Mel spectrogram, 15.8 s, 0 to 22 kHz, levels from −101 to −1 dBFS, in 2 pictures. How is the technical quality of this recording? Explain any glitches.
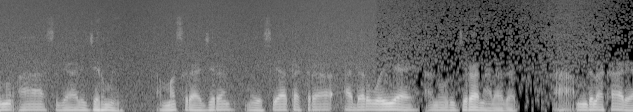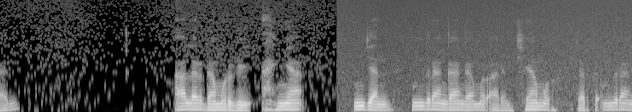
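The main problem is heavy-handed noise reduction through the middle of the clip, sitting on top of room noise about 18 dB below the speech.

From 4.71 to 12.13 s, just before "ijan umdira gage", there's overdone noise removal. The reduction was pushed so hard that any frequency band near its noise estimate got cut almost to nothing, taking quieter parts of the speech with it. The background drops and breaks up into little twinkling specks.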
